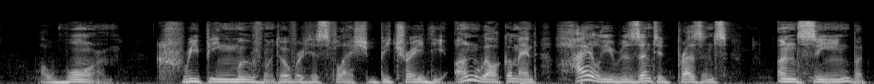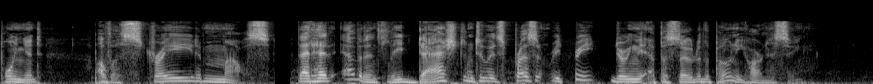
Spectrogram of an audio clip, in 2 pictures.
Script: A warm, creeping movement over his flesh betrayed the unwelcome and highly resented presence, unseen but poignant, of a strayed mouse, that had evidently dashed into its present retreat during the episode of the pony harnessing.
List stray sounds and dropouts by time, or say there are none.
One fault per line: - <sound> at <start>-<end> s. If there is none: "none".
- dropout at 14.4-14.5 s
